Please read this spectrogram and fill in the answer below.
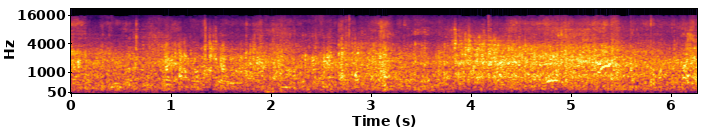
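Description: Ice hockey play: skate blades scraping and carving the ice, with scattered clacks of sticks and puck.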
